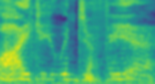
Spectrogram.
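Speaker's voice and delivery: put-on rough, gravelly, raspy voice. Voicing a character who calls out to the group, in a raspy voice. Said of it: "in kind of a raspy voice".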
